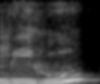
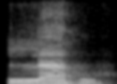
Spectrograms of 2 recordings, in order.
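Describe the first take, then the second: First: The first vowel is an 'ee' sound. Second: The first vowel is an 'ah' sound. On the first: The speaker calls it wrong. "that would be incorrect" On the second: The speaker calls it right. "I would say lahu"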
